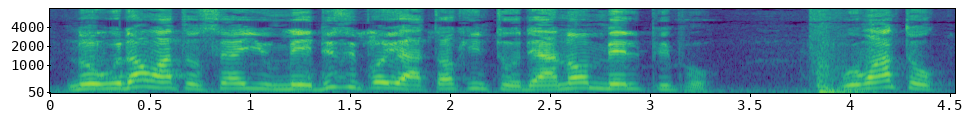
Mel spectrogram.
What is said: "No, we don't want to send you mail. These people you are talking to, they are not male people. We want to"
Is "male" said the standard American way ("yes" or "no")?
yes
